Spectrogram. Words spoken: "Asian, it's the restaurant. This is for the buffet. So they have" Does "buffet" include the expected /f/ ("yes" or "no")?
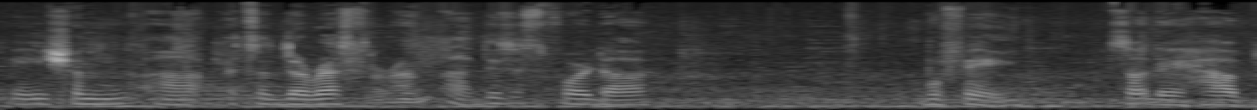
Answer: yes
